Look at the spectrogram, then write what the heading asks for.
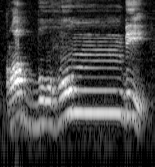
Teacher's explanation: Closing with mim, opening with ba. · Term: ikhfa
